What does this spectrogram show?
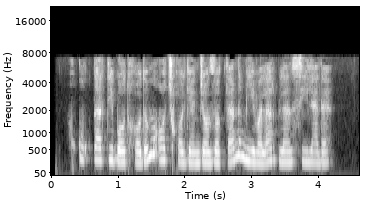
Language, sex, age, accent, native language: Uzbek, female, 18-24, Xorazm, Uzbek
